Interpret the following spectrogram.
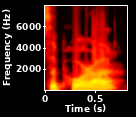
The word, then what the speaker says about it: Zipporah: yeah it's actually pronounced Zipporah sir emphasis is on the second syllable yep everybody calls me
